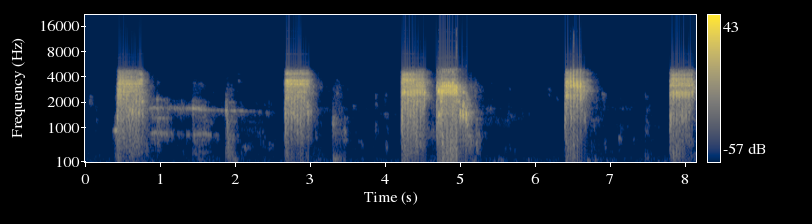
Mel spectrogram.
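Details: Cucak rante, pet songbird in a training master recording: short, loud, harsh rasping bursts repeated at irregular intervals of one to two seconds, with faint thin whistled notes after the first.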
